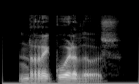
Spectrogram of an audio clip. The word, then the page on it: recuerdos: espagnol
